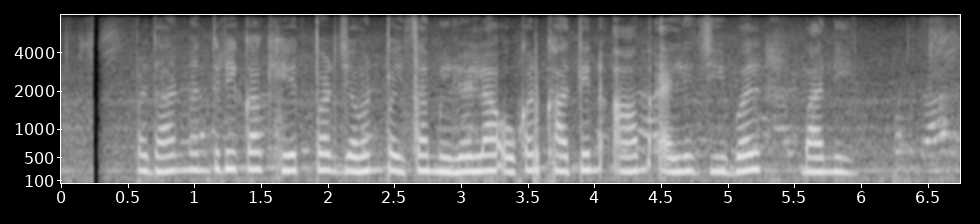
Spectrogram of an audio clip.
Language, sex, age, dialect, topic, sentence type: Bhojpuri, female, 18-24, Western, banking, question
